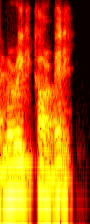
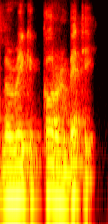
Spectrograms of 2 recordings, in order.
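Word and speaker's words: Marika Koroibete: Like 3 years ago, Marika Corabetti, that's how you pronounce his name. And then 18 months ago, he sends us a video to Sean Maloney and the crew and says, it's Marika Corabetti.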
